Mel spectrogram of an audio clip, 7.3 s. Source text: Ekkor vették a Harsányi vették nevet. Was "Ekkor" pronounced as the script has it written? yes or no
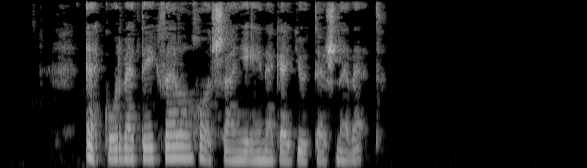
yes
